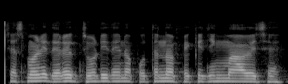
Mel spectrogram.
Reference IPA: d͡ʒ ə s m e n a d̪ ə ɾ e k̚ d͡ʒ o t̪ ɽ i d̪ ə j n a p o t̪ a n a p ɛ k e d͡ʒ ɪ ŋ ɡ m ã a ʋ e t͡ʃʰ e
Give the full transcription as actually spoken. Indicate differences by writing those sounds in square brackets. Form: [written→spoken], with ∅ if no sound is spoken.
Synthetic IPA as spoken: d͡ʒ ə s m [e→a] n [a→i] d̪ ə ɾ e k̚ d͡ʒ o [t̪→∅] ɽ i d̪ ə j n a p o t̪ a n a p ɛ k e d͡ʒ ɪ ŋ ɡ m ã a ʋ e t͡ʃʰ e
